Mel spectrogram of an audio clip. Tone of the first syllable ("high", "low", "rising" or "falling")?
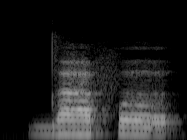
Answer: low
